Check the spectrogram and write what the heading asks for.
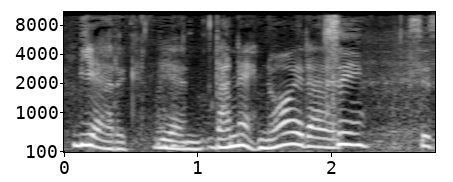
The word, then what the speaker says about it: Bjerg: Estamos con María, ¿cómo se pronuncia? Bjerg. Bjerg, bien, danés, ¿no?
